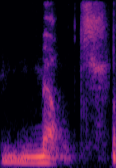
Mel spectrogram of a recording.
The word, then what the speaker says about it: Gmelch: baseball Magic by George I don't think that g is pronounced I'm just going to say George MCH very famous article been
